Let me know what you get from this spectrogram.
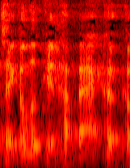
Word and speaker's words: Habakkuk: Some people say Habakkuk. Depends on how you want to pronounce it. I think Habakkuk is pretty good.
